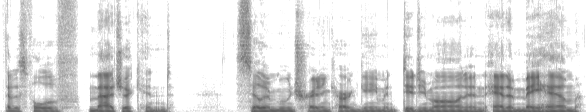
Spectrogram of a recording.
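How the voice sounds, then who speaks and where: A man co-hosting a podcast, chatting casually with a friend, animated and swearing freely. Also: low voice, moderate pace, clean tone, no room sound, studio quality. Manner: animated, swearing, jumps into mock voices. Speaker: podcast co-host. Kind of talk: casual chat among friends.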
